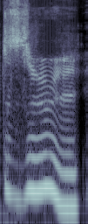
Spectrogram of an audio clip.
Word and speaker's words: Zooey: It's pronounced Zooey.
